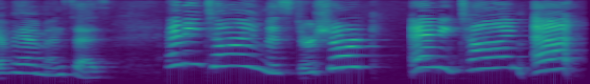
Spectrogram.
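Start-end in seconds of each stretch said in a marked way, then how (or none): 1.3-4.3 very high, cutesy character voice; sweet eager spider. Acted. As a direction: squeak it out, sweetly obliging. Spider climbs on shark, gushing.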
